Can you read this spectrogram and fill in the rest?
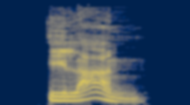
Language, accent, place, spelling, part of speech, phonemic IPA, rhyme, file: German, Germany, Berlin, Elan, noun, /eˈlaːn/, -aːn, De-Elan.ogg
- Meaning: élan, verve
